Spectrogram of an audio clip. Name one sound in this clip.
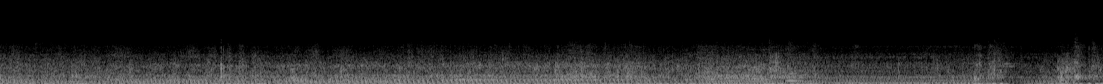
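A motorcycle engine rumbles steadily while riding over rough stones.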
